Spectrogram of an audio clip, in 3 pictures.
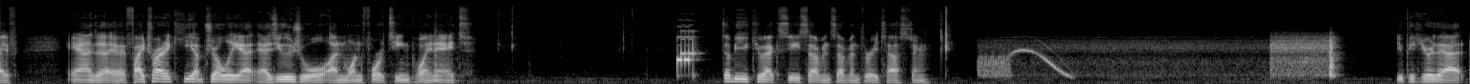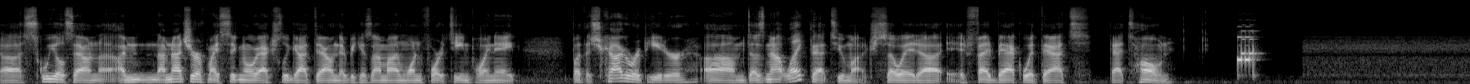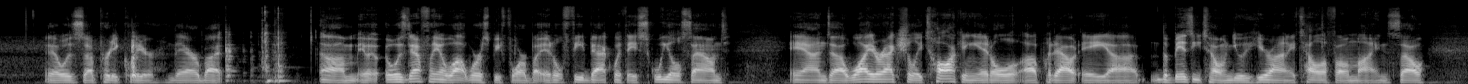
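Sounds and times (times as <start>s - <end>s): radio static hiss: 9.8s - 13.5s, 27.8s - 31.1s.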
